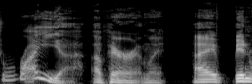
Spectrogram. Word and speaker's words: Raya: raya and the last dragon now it's actually pronounced raya apparently i've been pronouncing it rayo before and well obviously i was wrong so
